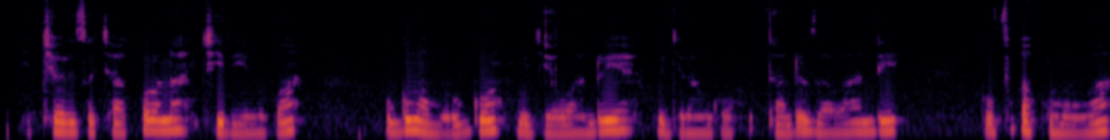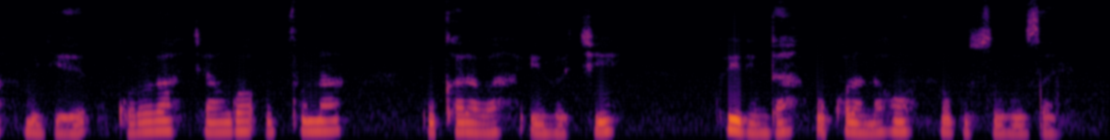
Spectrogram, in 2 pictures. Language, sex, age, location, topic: Kinyarwanda, female, 25-35, Kigali, health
